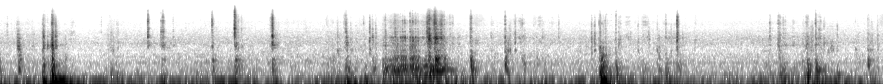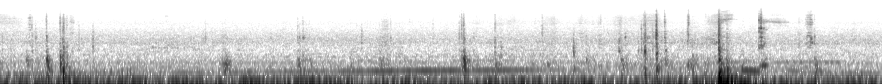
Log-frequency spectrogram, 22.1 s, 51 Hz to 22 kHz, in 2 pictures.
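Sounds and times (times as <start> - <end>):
scraping rustle: 17.0 - 21.4.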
